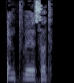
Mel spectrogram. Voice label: "entwässert", German; adjectives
